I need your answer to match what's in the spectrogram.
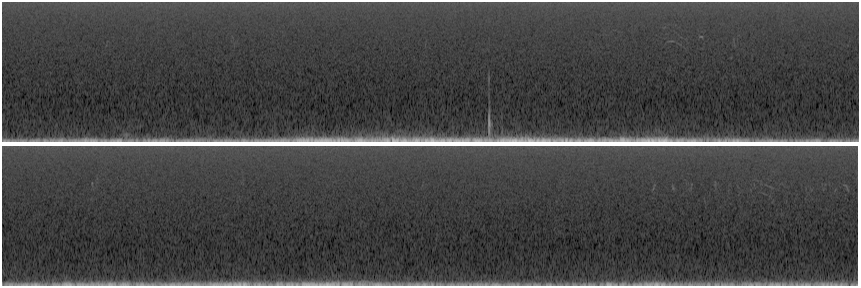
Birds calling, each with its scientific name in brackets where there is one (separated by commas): Warbling White-eye (Zosterops japonicus), Hawaii Amakihi (Chlorodrepanis virens)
